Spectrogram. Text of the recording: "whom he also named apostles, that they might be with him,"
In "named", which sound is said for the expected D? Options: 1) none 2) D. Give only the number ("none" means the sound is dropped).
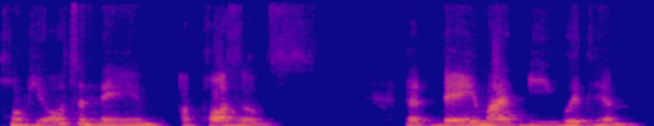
2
